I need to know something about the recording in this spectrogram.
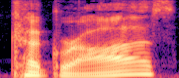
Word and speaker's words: Capgras: a similar subject, uh the Capgras Capgras, I think that's how you say it.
